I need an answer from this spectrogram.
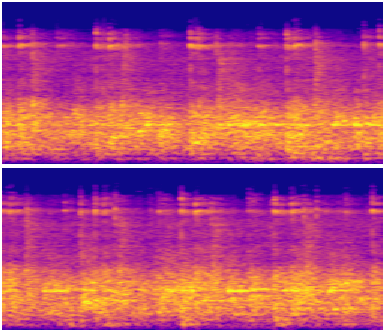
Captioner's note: ball ping pong hitting continues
